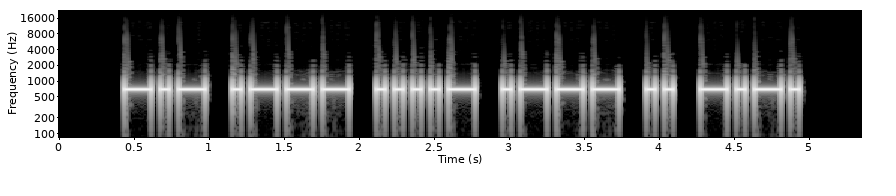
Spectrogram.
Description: Morse code, heard as a keyed tone, about 20 wpm, 700 Hz. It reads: KJ4JIC
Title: USA Call Signs - 6 Characters - 20wpm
